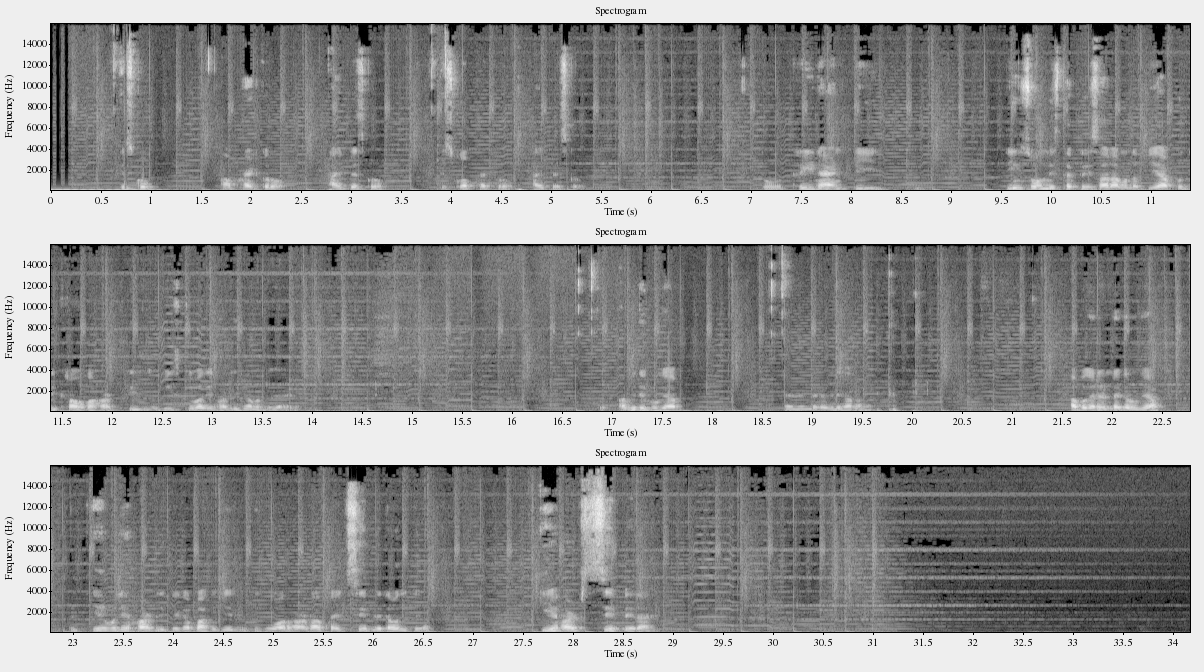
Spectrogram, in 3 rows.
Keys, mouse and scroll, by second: 1.1-2.8 drag, 3.1 i, 4.1-5.6 drag, 5.0 i, 17.0-18.8 drag, 19.9 alt+a, 19.9 click.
